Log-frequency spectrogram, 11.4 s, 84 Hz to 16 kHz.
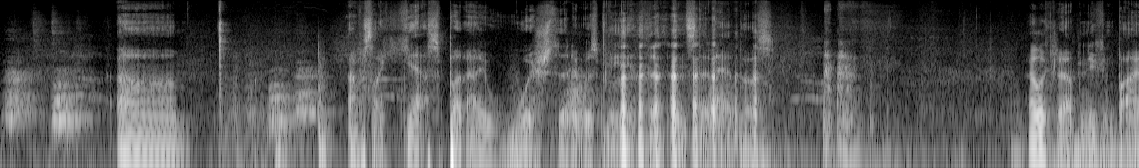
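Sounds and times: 
dogs barking at door knock: 0.0 - 1.1, 2.5 - 3.4, 5.6 - 7.6
speech: 1.2 - 1.9, 3.6 - 8.7, 10.3 - 11.3
knocking on a door: 2.8 - 3.4
laughter: 5.8 - 8.7.

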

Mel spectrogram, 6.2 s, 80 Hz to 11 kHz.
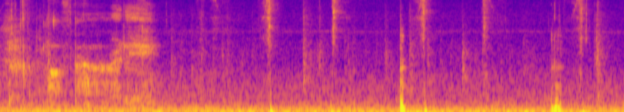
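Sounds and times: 
soft whispering: 0.0 - 1.7
faint steady hum: 0.0 - 6.2
gold-plated right-handed scissors with orange handle snipping in the air: 2.6 - 6.0.

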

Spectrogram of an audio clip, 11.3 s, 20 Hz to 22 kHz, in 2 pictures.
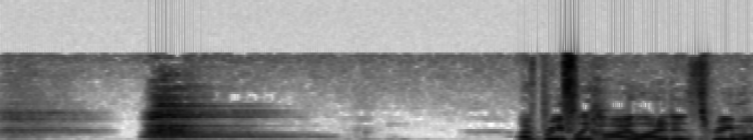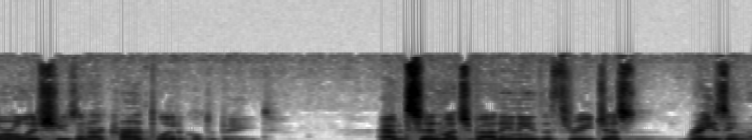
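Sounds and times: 
breathy exhale like a sigh: 0.0 - 2.5
deep breath: 0.0 - 2.8
speech: 3.9 - 7.6, 8.5 - 11.2.

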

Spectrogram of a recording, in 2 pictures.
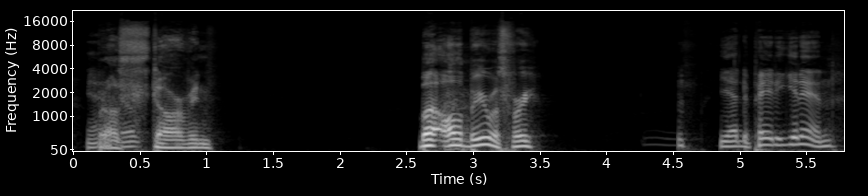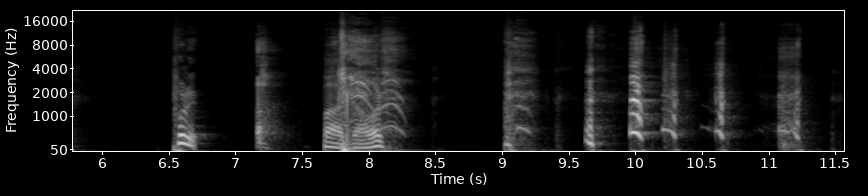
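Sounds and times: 
speech: 0.1 - 1.2, 2.6 - 3.6, 4.6 - 5.8, 6.6 - 8.4
hiccups: 7.2 - 8.3
small coughs: 7.2 - 8.5, 9.1 - 9.4.

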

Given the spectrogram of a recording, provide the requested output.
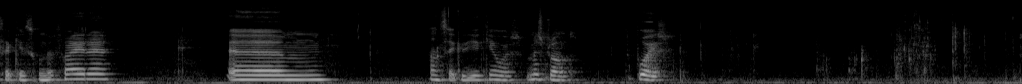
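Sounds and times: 
speech: 0.0 - 1.2, 2.3 - 3.4, 4.3 - 5.8, 6.4 - 6.8
low steady hum: 0.0 - 10.2
person sipping and swallowing water: 7.2 - 10.2.

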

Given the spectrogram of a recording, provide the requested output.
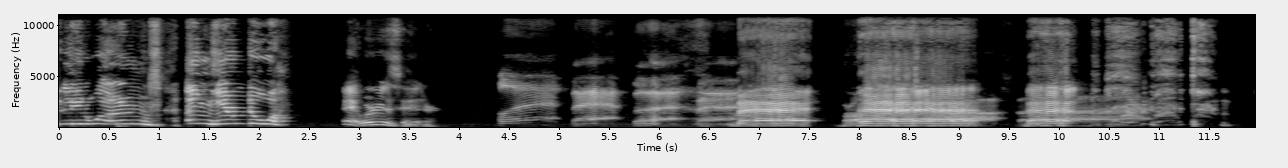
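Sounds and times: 
speech: 0.0 - 4.6, 5.2 - 8.6
sheep coughing: 6.2 - 11.6.

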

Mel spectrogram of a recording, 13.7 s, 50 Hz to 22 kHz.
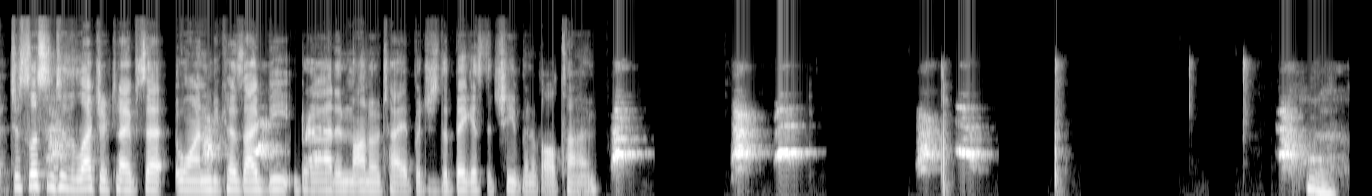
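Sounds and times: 
speech: 0.1 - 6.1, 13.1 - 13.4
aging dog barking: 2.0 - 2.8, 6.1 - 6.6, 7.3 - 8.3, 9.2 - 10.0, 12.8 - 13.1.

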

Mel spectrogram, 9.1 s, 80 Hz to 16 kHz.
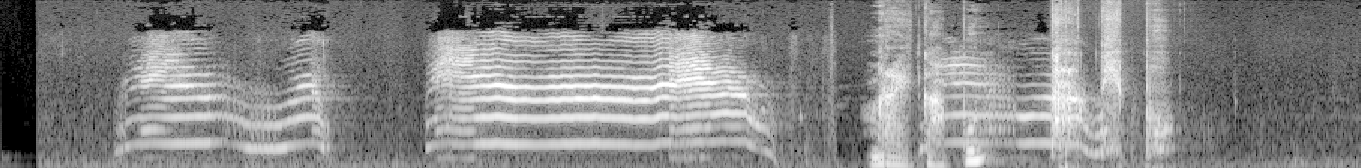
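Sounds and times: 
cat meowing: 0.8 - 5.2, 6.2 - 7.4
speech: 5.8 - 6.7, 7.3 - 7.6.

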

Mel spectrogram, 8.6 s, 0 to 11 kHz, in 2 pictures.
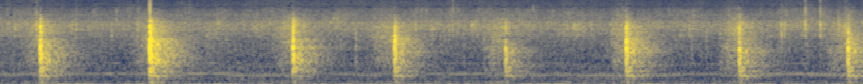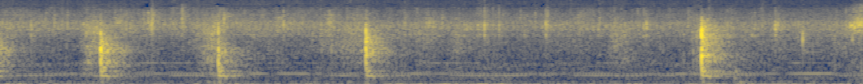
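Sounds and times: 
faint steady hiss and hum: 0.0 - 8.6
large knife slicing zucchini on a cutting board: 0.2 - 6.4.

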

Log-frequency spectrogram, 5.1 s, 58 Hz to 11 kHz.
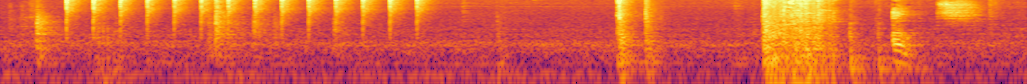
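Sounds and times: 
gas stove burner igniter clicking: 0.3 - 2.4
speech: 4.5 - 4.9.

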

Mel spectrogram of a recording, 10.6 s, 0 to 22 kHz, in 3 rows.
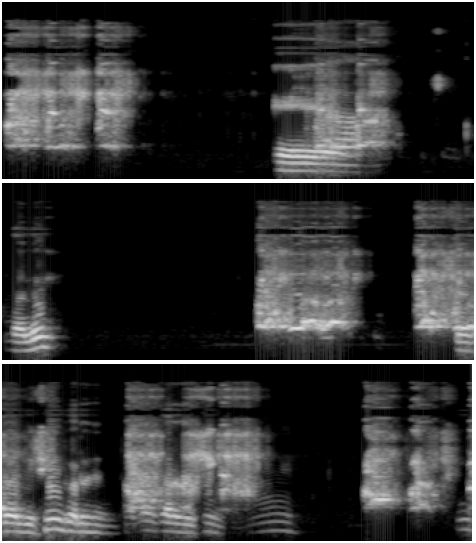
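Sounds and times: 
dog barking: 0.0 - 1.0, 2.4 - 3.0, 5.4 - 7.3, 9.8 - 10.5
speech: 2.0 - 2.8, 3.6 - 4.0, 7.0 - 9.4.

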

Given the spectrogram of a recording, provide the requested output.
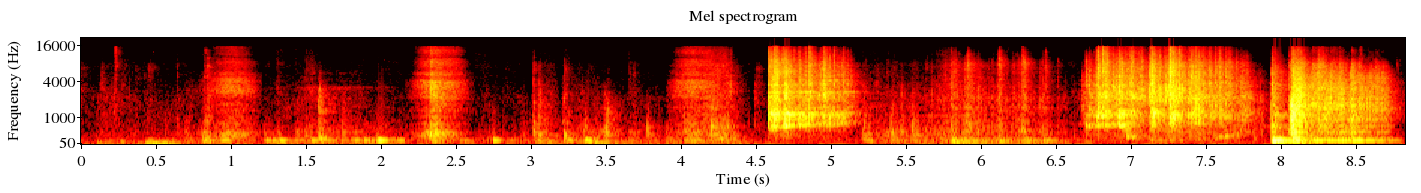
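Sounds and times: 
dice rolling on a hard tabletop in a tabletop role-playing game: 4.6 - 8.8.

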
